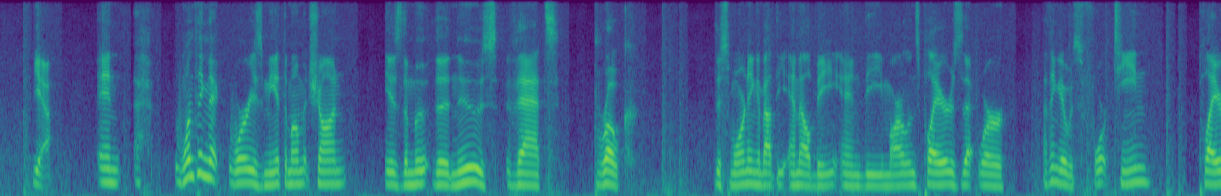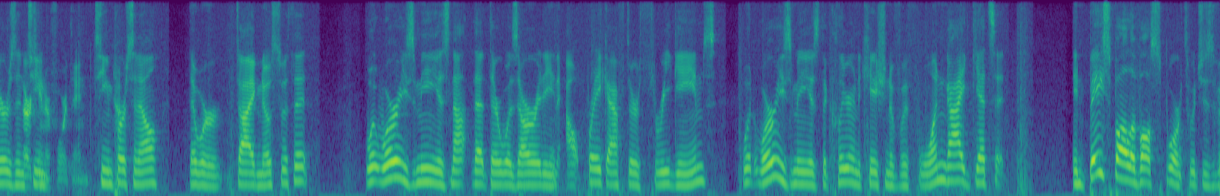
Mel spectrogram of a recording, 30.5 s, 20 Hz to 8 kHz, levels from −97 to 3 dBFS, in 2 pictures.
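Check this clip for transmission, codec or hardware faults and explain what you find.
Yes, there is one recurring fault in this speech clip: comfort noise in place of the background. The sound also has nothing above 8 kHz, which fits a G.722 call codec at 64 kbps.

Comfort noise in place of the background occurs at 0.0–2.2 s (ending before "one thing that worries"), 4.48–4.82 s (before "is the"), 7.12–8.94 s, 12.7–15.0 s, 17.38–19.84 s, 24.34–24.5 s, and 27.88–28.68 s (between "one guy gets it" and "in baseball of"). In these pauses the room's textured background turns into a flat, featureless hiss, dropping about 5 dB at 4.48 s and about 9 dB at 24.34 s. The likely cause is discontinuous transmission: the sender stopped sending during silence, and the receiver filled the gaps with synthetic noise.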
